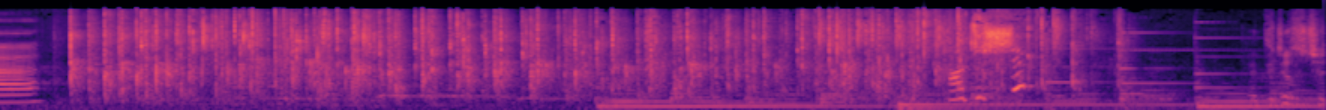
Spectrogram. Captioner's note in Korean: 박수 소리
